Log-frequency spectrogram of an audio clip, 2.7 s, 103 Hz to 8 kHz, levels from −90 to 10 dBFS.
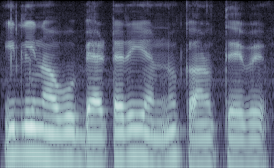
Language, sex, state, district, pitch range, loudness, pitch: Kannada, male, Karnataka, Koppal, 110-135 Hz, -14 LUFS, 125 Hz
